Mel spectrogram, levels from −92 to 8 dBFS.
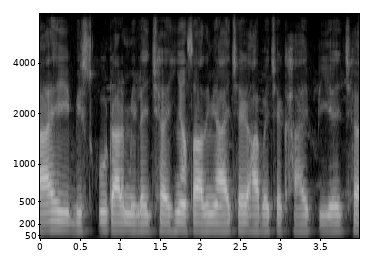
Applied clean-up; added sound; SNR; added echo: none; none; none; none.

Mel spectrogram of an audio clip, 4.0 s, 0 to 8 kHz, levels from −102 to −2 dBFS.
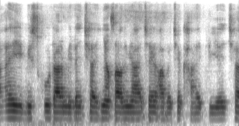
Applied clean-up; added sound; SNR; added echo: neural mask model DeepFilterNet 3.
